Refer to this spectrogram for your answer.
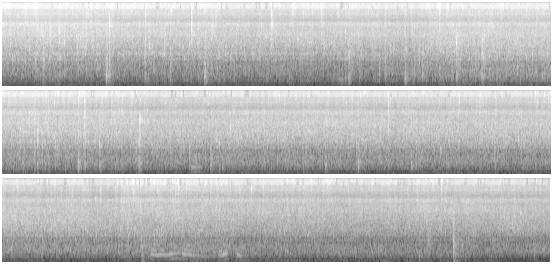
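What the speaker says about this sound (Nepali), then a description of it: "मैले मासु लाउँदैछु" Pork pieces sizzling and frying steadily in smoking-hot oil for pork achar, a continuous dense crackle and spatter close up, with occasional stirring scrapes and no talking.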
